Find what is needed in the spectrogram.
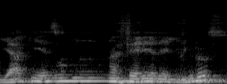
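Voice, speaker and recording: In a non-native accent, a somewhat breathy voice with a dark, mellow tone talks at a very slow pace, with audible room echo. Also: man. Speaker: professor. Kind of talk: lecture. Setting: book fair conference. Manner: halting.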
